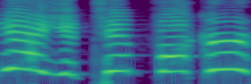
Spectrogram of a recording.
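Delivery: squeaky, super high-pitched voice. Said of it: "has the highest pitch voice ever".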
